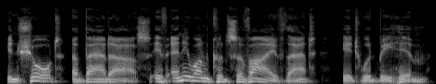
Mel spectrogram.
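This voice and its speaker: A man voicing a calm, commanding middle-aged former spy who speaks in a measured, formal way. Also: fairly low pitch, dry recording, clean studio sound. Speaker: storyteller. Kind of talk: audio drama storytelling.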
